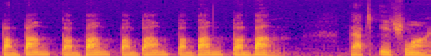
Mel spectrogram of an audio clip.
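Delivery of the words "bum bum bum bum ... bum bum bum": iambic beat, stress on every second bum. Explaining a sonnet line of five weak-strong pairs: weak-strong bum pattern, five times. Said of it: "to do it with some emphasis".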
